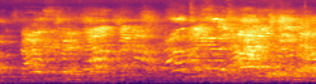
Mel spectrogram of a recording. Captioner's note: crowd chattering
